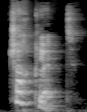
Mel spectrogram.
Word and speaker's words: chocolate: comfortable comfortable chocolate okay so spelt chocolate but said chocolate chocolate interesting okay so this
